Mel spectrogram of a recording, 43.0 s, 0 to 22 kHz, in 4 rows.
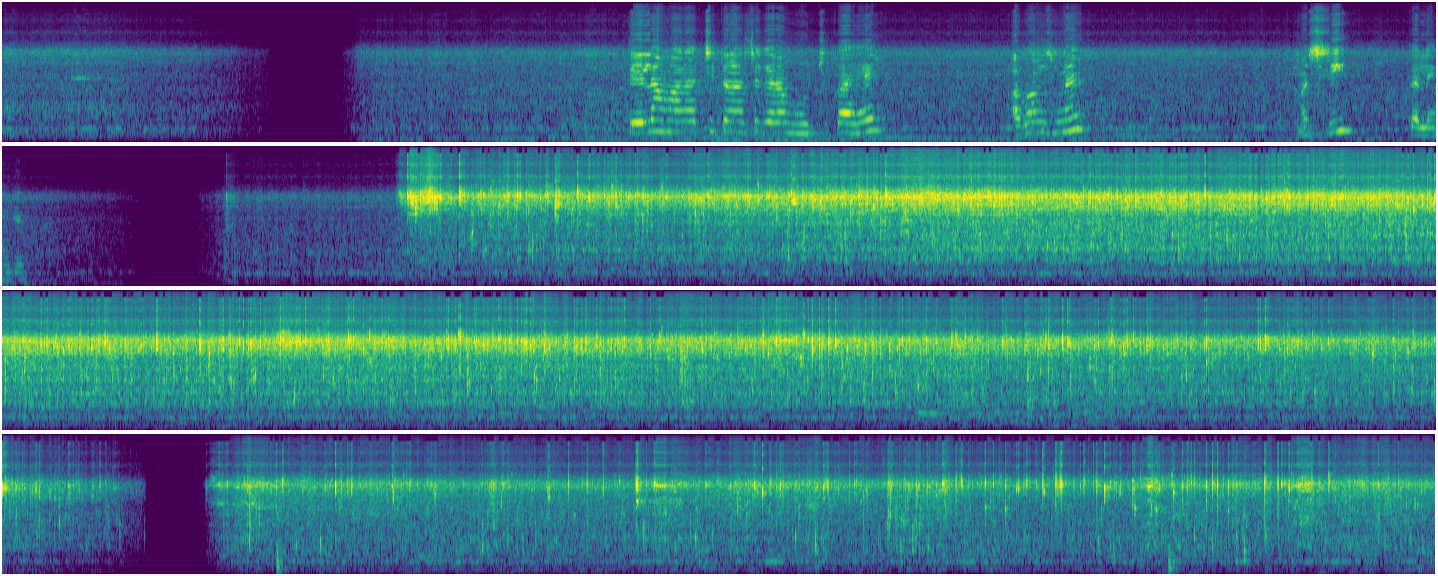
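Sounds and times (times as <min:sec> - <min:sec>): fish sizzling in hot oil: 0:13.7 - 0:43.0.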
